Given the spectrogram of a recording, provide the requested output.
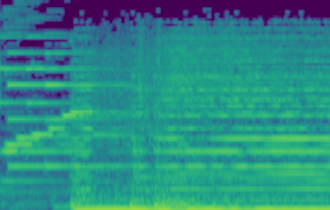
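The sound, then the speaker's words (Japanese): A bright electronic ping-pong chime rings out over a steady musical backing, its tones sustained and layered for a couple of seconds, fairly loud, with no one talking. “ピンポンも一緒になっちゃうけど”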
